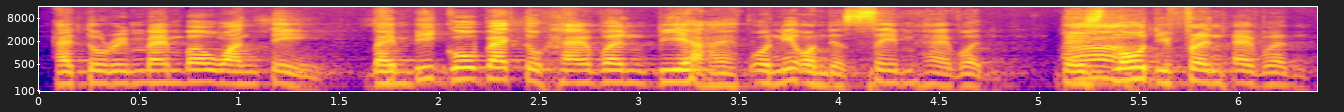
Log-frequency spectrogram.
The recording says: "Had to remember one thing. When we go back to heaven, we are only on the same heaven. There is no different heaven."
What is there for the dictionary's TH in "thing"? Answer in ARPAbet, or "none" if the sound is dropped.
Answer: T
